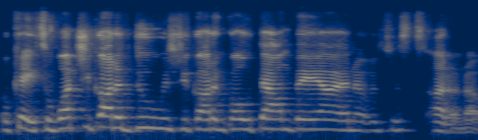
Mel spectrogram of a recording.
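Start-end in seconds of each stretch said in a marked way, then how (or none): 0.0-2.6 clumsy, terrible put-on Brooklyn accent. Retelling directions from an MTA worker, in a terrible Brooklyn accent. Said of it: "that's a terrible uh, accent".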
